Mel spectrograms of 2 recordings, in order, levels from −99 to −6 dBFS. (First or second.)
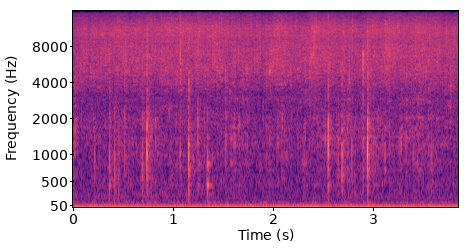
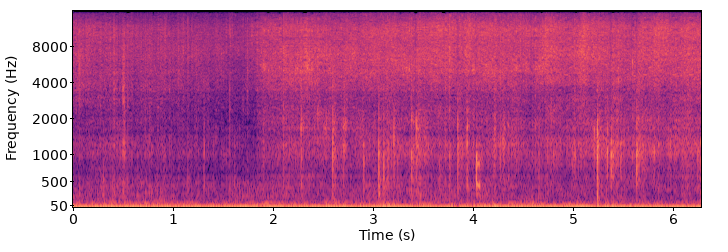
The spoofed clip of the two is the second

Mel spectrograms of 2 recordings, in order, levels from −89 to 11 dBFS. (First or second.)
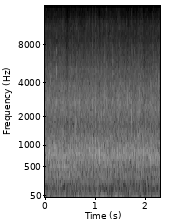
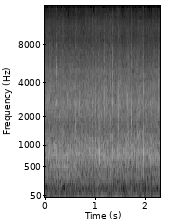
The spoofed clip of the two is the second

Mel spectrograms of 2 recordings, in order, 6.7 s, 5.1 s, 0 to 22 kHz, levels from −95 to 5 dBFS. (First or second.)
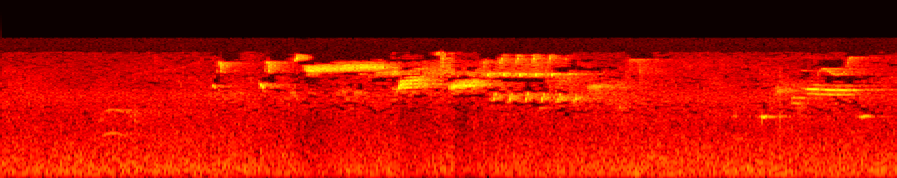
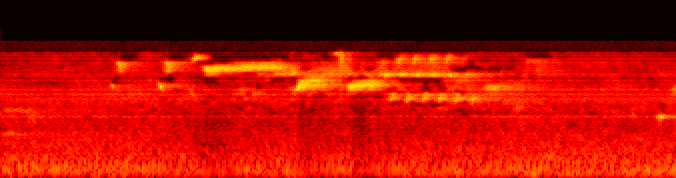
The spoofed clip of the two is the second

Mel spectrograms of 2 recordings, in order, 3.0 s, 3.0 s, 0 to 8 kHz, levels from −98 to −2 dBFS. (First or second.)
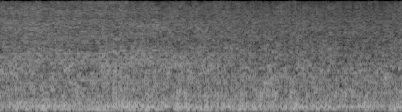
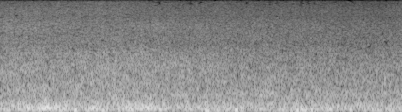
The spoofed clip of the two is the first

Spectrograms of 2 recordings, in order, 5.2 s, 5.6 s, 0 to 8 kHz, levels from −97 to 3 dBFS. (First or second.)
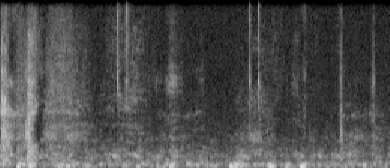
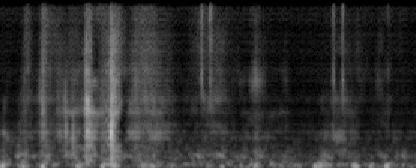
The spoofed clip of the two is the second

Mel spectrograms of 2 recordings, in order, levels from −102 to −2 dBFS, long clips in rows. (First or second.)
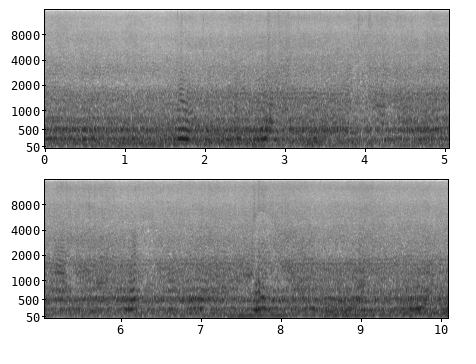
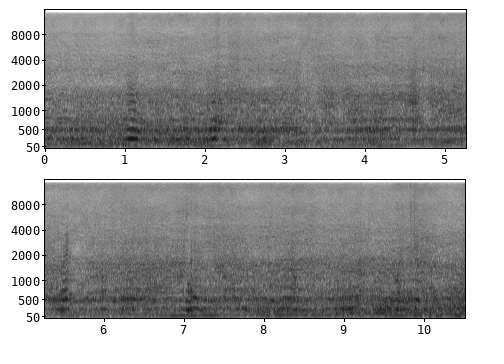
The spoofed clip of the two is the second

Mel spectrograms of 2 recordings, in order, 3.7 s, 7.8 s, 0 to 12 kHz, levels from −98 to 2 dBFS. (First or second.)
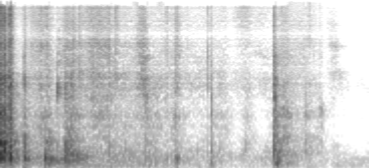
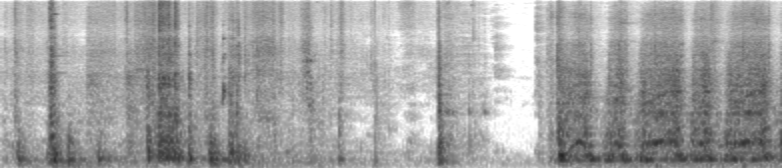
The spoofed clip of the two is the first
